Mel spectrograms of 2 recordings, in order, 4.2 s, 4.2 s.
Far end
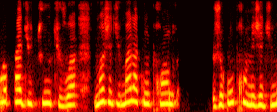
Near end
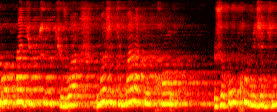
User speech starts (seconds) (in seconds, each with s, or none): none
